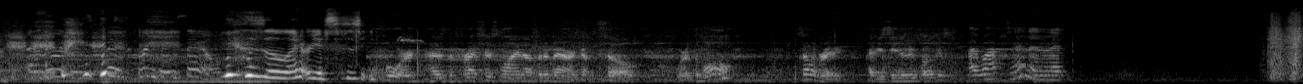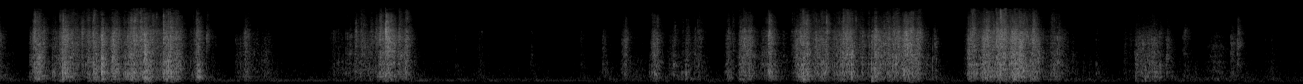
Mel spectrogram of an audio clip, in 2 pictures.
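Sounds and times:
paper bag rustling: 0:12.6 - 0:18.0, 0:18.8 - 0:25.9.

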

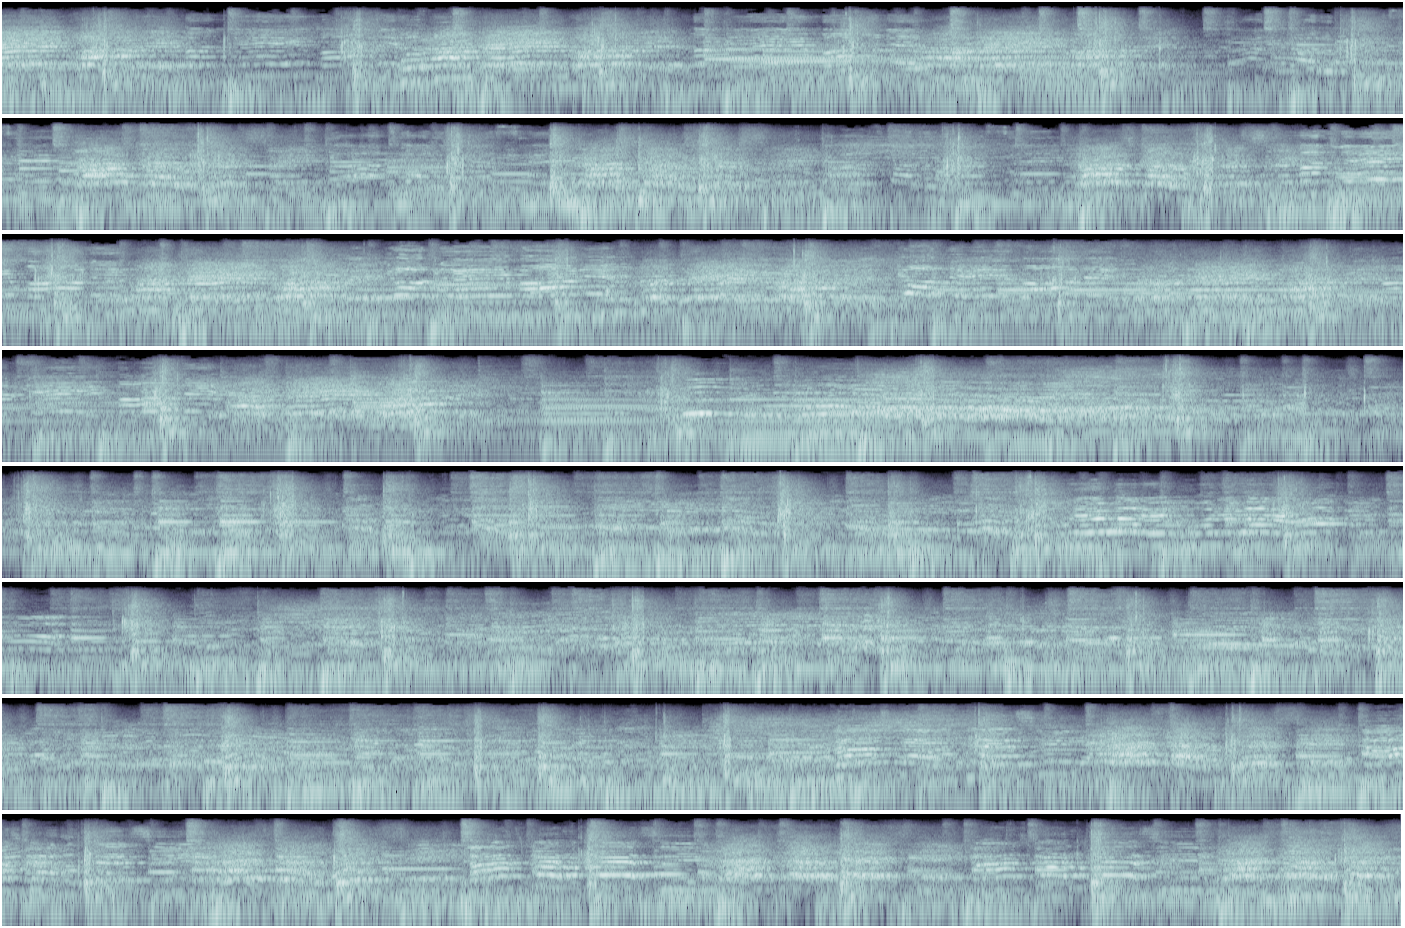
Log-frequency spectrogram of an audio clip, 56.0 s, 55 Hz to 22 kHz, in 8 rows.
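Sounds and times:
choir singing gospel: 0:00.0 - 0:56.0
hand claps: 0:06.6 - 0:07.1, 0:24.3 - 0:24.8, 0:26.8 - 0:31.0.

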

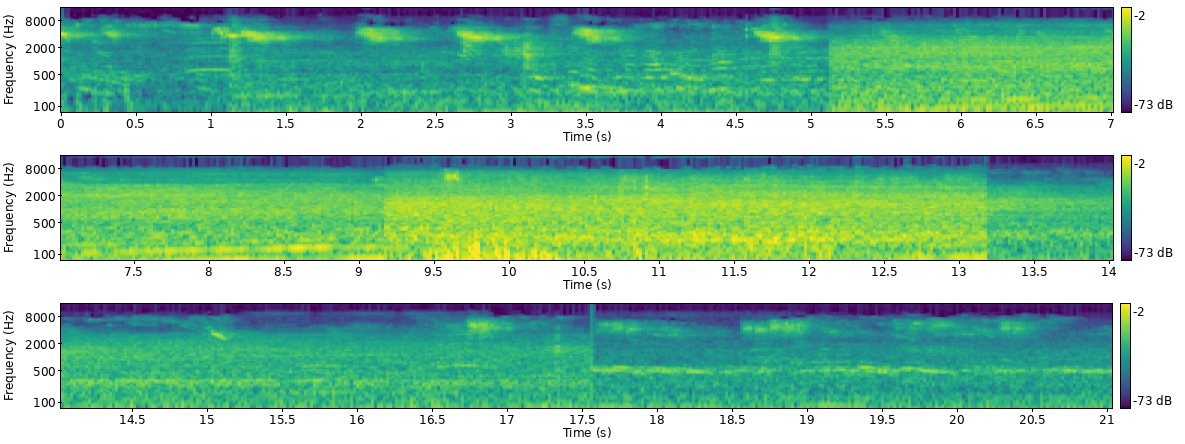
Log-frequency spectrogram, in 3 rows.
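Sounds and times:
street rushing noise with rumble: 0:05.1 - 0:17.5
bird chirping: 0:13.9 - 0:21.0.

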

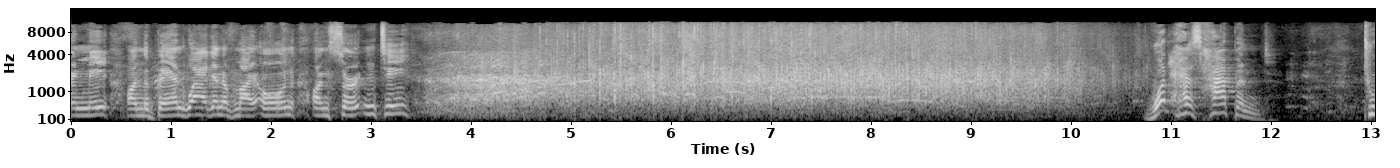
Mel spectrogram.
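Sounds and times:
studio audience applauding: 0:04.1 - 0:11.2.

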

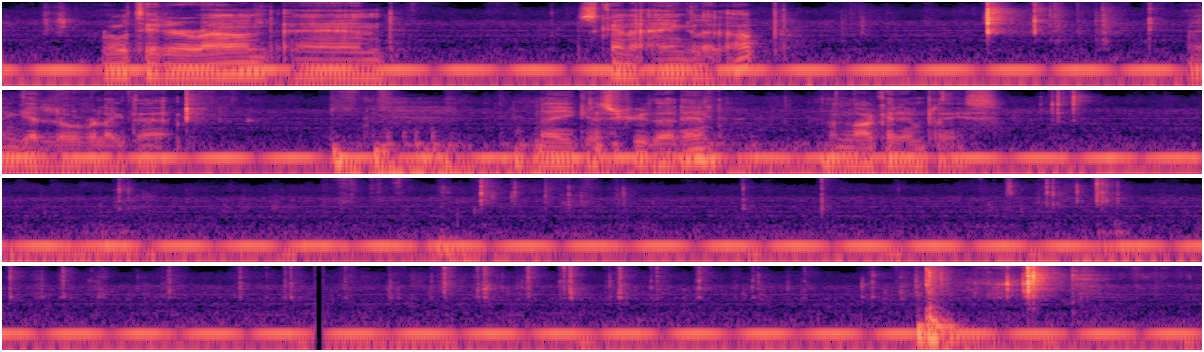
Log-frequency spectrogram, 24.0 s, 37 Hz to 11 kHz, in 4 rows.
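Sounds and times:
pulsing low hum: 0:00.0 - 0:24.0.

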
